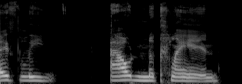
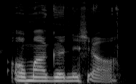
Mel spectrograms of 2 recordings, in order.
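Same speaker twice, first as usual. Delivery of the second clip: normal talking voice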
